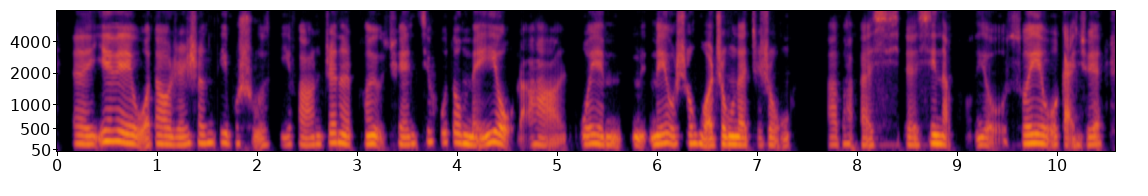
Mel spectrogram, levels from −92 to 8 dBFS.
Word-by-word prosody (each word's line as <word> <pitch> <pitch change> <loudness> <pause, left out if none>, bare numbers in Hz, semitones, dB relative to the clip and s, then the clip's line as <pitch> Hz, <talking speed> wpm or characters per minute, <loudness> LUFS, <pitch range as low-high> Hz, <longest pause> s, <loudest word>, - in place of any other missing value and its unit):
嗯。 175 -1 +1
因 230 +1 +4
为 205 -4 +6
我 - - 0
到 175 -2 +1
人 160 +1 0
生 190 +1 0
地 200 -1 -3
不 180 +1 -11
熟 160 - -5
的 - - -9
地 155 +2 -8
方， 160 0 -3
真 200 +2 0
的 175 -3 +2
朋 175 +1 +4
友 - - 0
圈 165 0 -3
几 215 - -7
乎 210 -2 -7
都 200 -1 -1
没 165 -1 +4
有 195 -5 +4
了 - - -7
啊， 165 -2 -4 0.2
我 170 - -1
也 175 -3 +3 0.5
没 170 +3 +4
有 180 -4 +2
生 180 0 0
活 155 -4 +3
中 170 +1 +5
的 155 - +4
这 150 - -10
种， 155 -2 -5 0.4
呃 160 0 -6
朋， 175 +2 -7
呃 - - -4
新 150 +2 -3
呃， 160 -2 -3
新 180 +3 +4
的 165 - 0
朋 150 - -5
友。 165 +8 -6
所 180 0 0
以 190 -1 +7
我 170 - -1
感 145 - -2
觉 160 +1 -1
170 Hz, 280 characters per minute, -26 LUFS, 160-185 Hz, 0.5 s, 以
